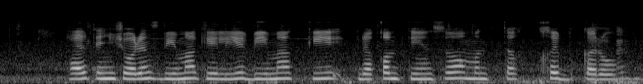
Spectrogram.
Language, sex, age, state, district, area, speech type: Urdu, female, 18-30, Uttar Pradesh, Shahjahanpur, urban, read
